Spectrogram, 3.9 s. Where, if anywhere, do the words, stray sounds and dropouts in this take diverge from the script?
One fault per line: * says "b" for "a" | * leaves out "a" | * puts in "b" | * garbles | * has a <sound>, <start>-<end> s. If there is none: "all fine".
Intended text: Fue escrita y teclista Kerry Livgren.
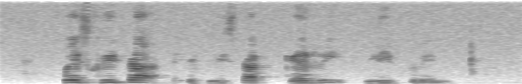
all fine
